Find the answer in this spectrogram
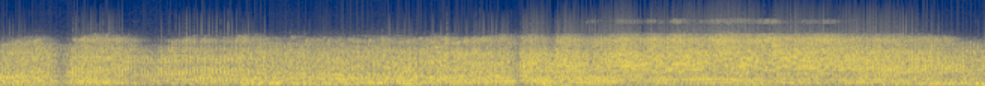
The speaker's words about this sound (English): As she comes in and draws up onto the tarmac, she's swinging round now, her port engine driving her a little quicker, and here she is swinging round right below us now. We hear the roar of our engine.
